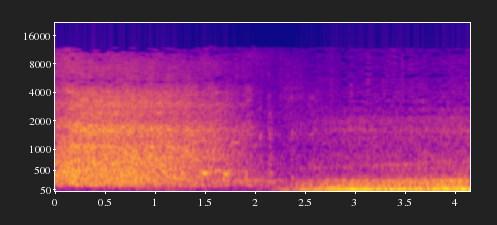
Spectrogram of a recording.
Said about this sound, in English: Green truck, that counts double.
